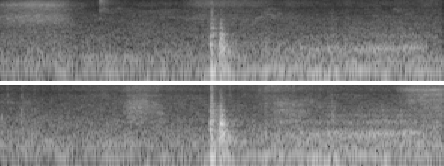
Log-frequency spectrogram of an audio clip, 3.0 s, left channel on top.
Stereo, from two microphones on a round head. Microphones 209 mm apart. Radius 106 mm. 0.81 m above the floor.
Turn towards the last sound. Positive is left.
turn(degrees=-60)  # may be behind; listen again after turning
